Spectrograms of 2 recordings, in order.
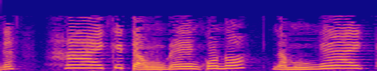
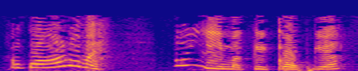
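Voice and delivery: flustered denial; 4 semitones higher, 4 dB louder than usual. Acted. Denies rumour, flustered.

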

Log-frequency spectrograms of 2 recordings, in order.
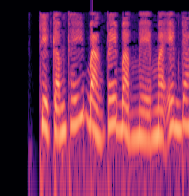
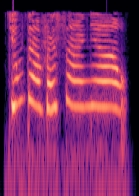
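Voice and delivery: put-on child voice; 12 semitones higher, 4 dB louder than usual. Mother tells child news.

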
